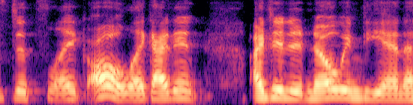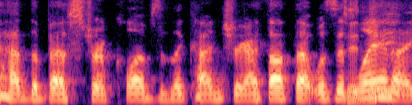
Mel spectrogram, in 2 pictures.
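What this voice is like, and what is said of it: Sarcastic, mock-shocked tone. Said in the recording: “I'm being sarcastic. ... I'm absolutely being sarcastic. ... I really said it with like the kind of shock, like I missed out.”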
